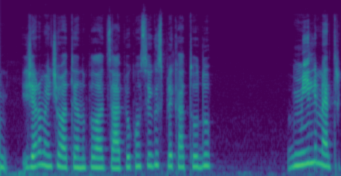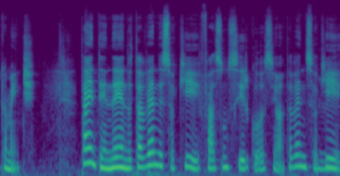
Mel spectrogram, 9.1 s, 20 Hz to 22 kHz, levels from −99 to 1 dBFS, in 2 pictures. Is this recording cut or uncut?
uncut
